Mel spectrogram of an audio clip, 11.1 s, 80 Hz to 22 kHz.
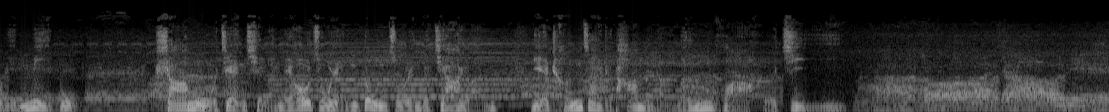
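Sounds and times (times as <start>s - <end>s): women singing in unison: 0.0s - 7.8s, 8.6s - 11.0s.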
